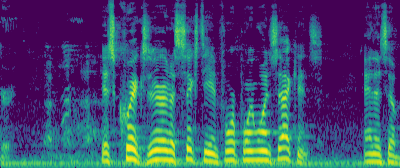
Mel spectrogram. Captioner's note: laughter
